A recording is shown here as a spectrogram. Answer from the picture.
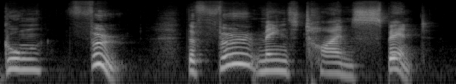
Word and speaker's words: Kung Fu: Now realize the term Kung Fu, the Chinese character Kung in Kung Fu is actually the same character as Gung, meaning that it should be pronounced Gung Fu.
